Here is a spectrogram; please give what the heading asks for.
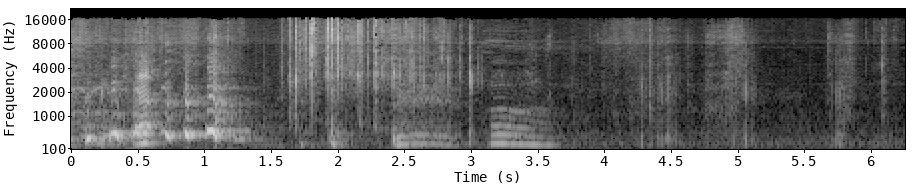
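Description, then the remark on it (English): Crackly crinkling of office paper in short bursts as pages are turned, with a voice talking over and between the rustles before things quiet down to faint handling noise. “Sorry, I have a lot of office”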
